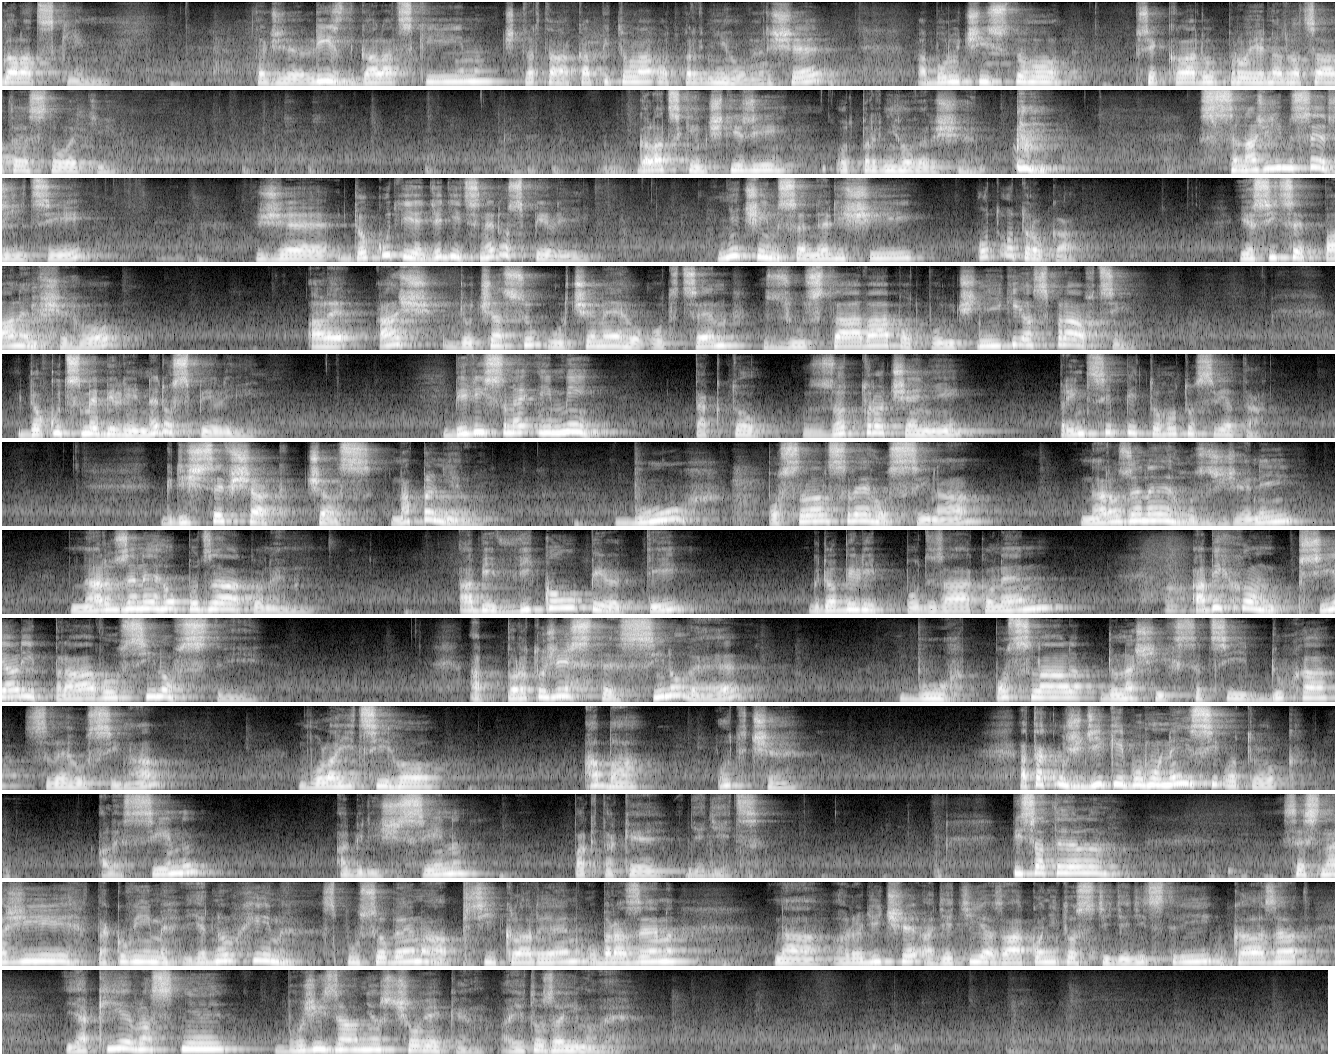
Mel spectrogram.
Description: Nedělní vyučování
Záznamy z bohoslužeb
